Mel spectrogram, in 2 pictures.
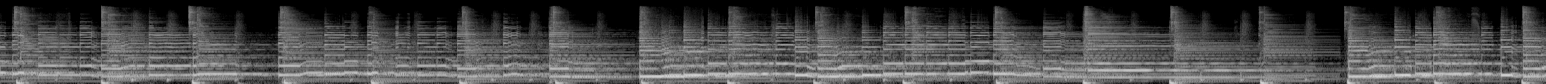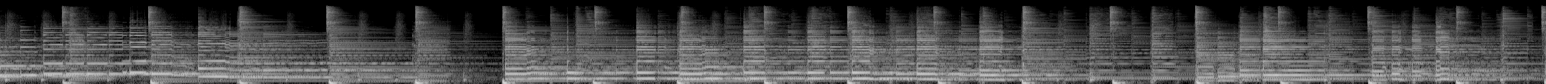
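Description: Instrumental band playing a Tamil film song melody: a Stratocaster-style electric guitar carries the tune with sliding, bending notes, over a strummed acoustic-electric rhythm guitar and an electronic drum kit keeping a steady beat. The melody pauses briefly twice, about a third of the way in and about two thirds of the way in.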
